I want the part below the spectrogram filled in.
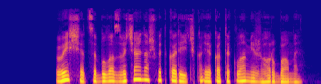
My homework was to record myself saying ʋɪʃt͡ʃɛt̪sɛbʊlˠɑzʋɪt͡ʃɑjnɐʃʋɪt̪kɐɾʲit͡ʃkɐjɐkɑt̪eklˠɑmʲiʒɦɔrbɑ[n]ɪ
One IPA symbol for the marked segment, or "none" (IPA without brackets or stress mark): m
